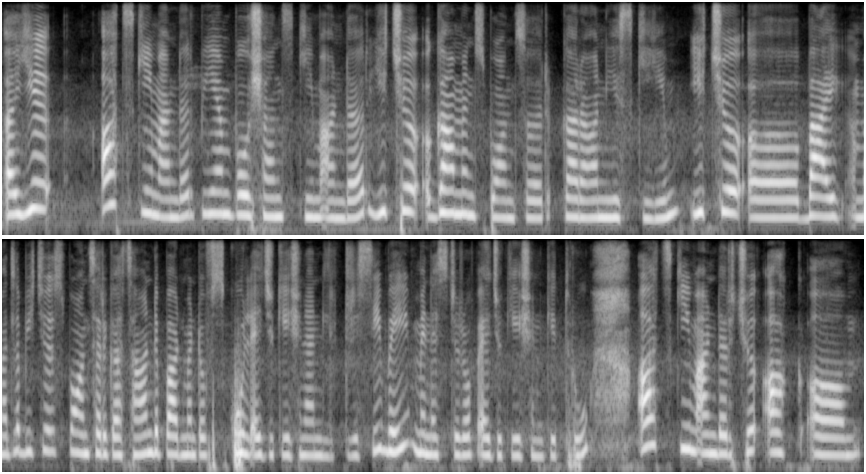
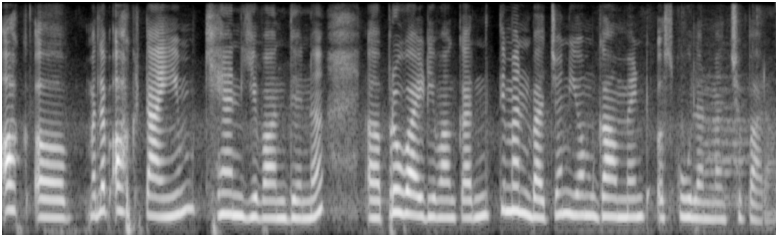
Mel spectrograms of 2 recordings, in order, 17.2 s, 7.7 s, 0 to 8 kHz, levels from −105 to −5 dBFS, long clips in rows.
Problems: none marked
